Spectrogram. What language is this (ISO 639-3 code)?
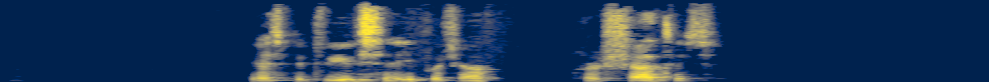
ukr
